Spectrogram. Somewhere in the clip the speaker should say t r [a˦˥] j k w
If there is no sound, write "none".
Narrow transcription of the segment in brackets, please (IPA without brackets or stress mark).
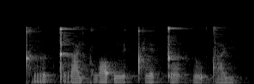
a˦˥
